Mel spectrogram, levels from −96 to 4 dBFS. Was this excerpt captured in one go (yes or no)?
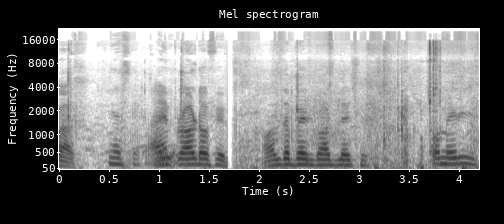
no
